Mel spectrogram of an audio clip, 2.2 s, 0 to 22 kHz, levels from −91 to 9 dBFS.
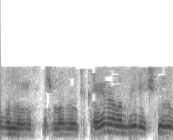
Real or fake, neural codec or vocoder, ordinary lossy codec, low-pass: fake; vocoder, 22.05 kHz, 80 mel bands, WaveNeXt; MP3, 16 kbps; 3.6 kHz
